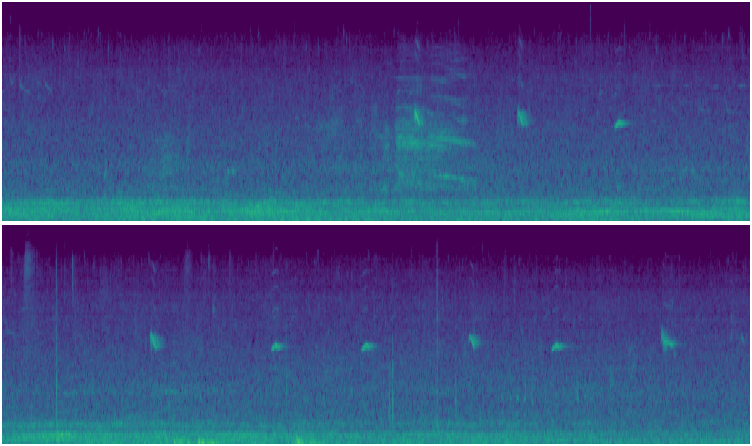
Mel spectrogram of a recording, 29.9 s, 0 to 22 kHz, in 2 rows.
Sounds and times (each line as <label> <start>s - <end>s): Rooster 7.6s - 9.6s
Chickens 24.9s - 27.2s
